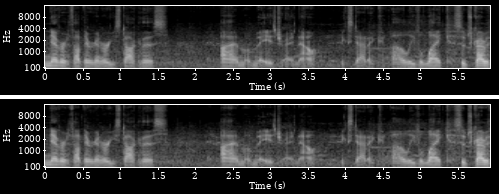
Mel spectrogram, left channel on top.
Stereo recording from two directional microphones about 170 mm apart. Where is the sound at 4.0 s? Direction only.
5° left (ahead or behind).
